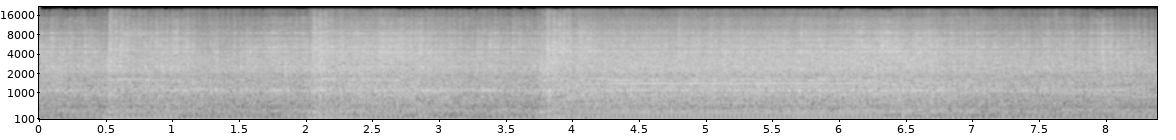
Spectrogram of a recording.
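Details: Vanguard 9 hp single-cylinder tractor engine, final run after freeing sticking throttle lever with WD-40, one-pull start: steady putter with fairly even beat and slight vibration, holds speed cleanly; runs normally.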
